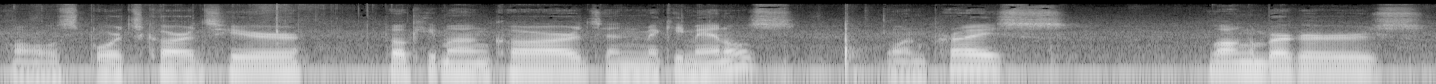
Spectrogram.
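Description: Filming on his phone as he walks a gallery warehouse, this man runs through the auction lots item by item in quick, short bursts. He has a medium-pitched voice, and the recording has a slight hiss or hum.

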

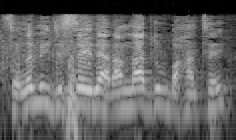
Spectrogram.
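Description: At a community event in an indoor hall with flags behind, a young American man speaks emphatically into a podium microphone on a stand, gesturing and repeating points for effect. His high-pitched, darkish voice has fairly even intonation at a moderate pace, with a little hiss or hum in the recording.

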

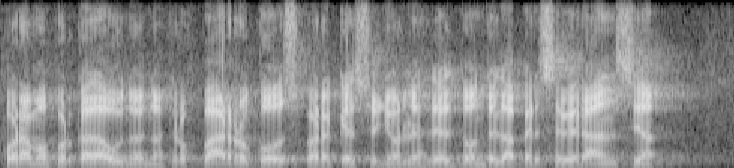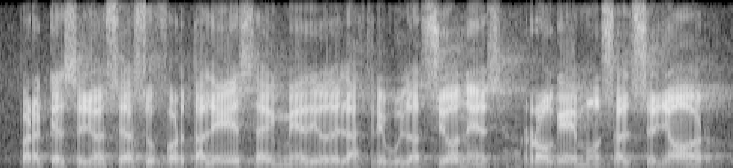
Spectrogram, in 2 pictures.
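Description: Echoey, bright-voiced priest reciting. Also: male voice, mid-range voice, flat delivery, brisk. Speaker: priest at Mass. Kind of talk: solemn liturgical recitation and prayer. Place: inside a small church. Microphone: handheld microphone through church speakers. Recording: echoey church hall, long reverb, background noise.

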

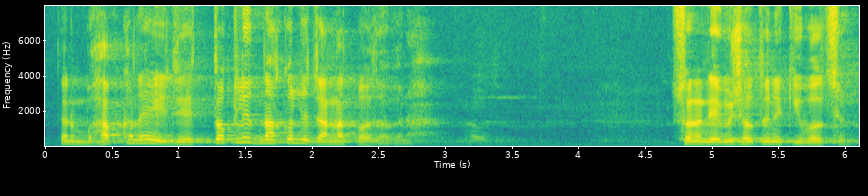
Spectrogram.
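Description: An older Bangladeshi man giving a Friday sermon, reading Arabic quotes slowly, explaining them and asking the listeners questions. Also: on the high side. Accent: Bangladeshi Bengali. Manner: asks the listeners rhetorical questions. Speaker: preacher. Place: mosque hall at a madrasa. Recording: echoey hall with long reverb.

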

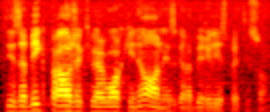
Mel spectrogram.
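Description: A man from Italy in his thirties speaks rapid-fire at a technical conference, his medium-pitched voice steady in tone and a little mellow. He holds a handheld mic in a small room and has an Italian accent. He keeps it conversational, frequently asking "okay?"

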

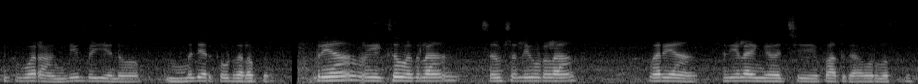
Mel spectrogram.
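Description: A man's voice: on the high side, little pitch movement, fairly quick, long pauses. A man chatting on a family phone call as an older brother, teasing and scolding in casual banter. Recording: tinny phone line with faint noise.

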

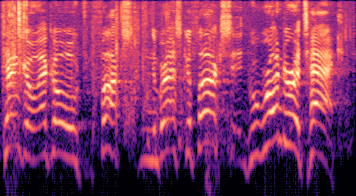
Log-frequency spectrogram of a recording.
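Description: In this game voice acting, an actor plays a cocky, wisecracking male squadmate guiding a rookie through a tutorial with teasing jokes. His fairly high voice is very animated and bouncy at a moderate pace, with heavy background noise behind it.

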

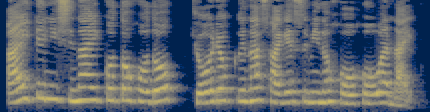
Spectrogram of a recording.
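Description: A woman with a high voice teaches a language lesson from a script. She explains each word in a clear, measured way. Her delivery stays calm and even, like a teacher guiding learners through the material. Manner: slow, careful model pronunciation for repeating.

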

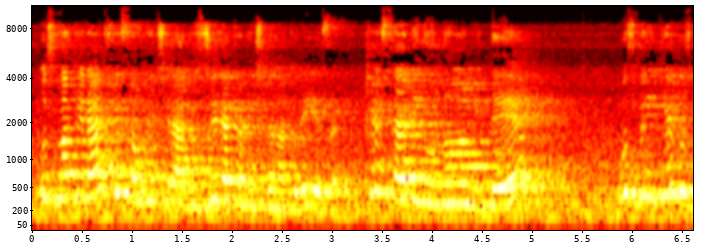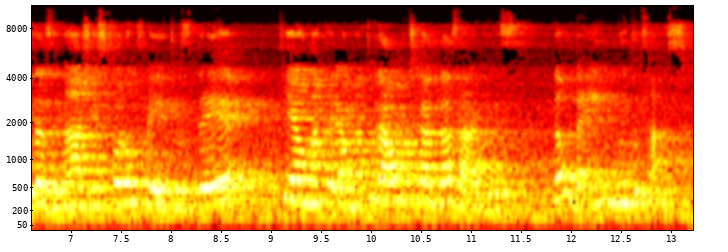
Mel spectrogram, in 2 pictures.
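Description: High-voiced teacher in an echoey classroom. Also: female voice, animated, normal speed, distant mic, noisy background. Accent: Brazilian Portuguese. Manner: patient, explains step by step to children. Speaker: primary school teacher. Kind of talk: online class lesson. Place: classroom with chalkboard. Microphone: camera across the room.

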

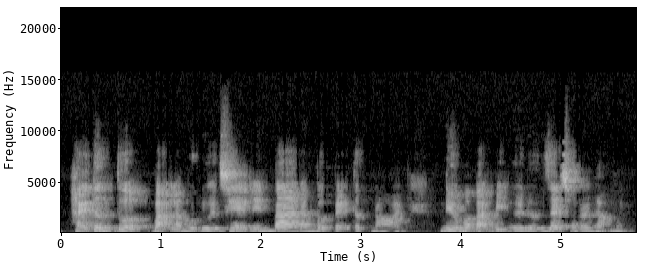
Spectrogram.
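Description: With a mid-range voice and a bit of background noise, a young woman who taught herself English shares tips in a relaxed, patient lesson. She keeps asking the listener rhetorical questions, and her voice echoes around the room.

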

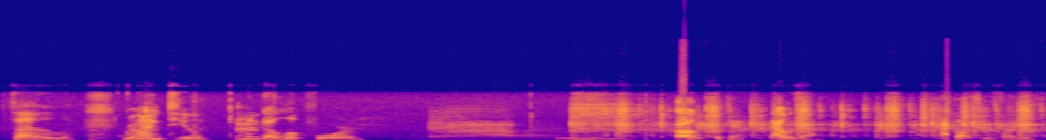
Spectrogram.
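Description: A young woman giving chatty, excitable commentary over a life-sim game she is playing. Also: medium pitch, dull audio. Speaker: let's play gamer.

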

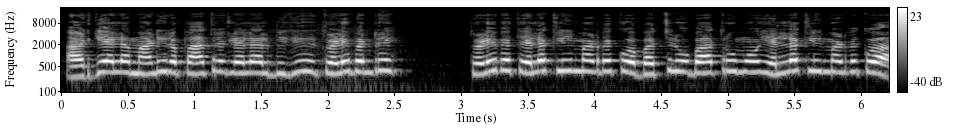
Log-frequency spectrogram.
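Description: A woman's voice: very high voice, steady tone, racing, darkish tone. A woman with a Chikkaballapura Kannada accent playing a strict female jail guard who barks orders. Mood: bossy. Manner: bossy, ordering.

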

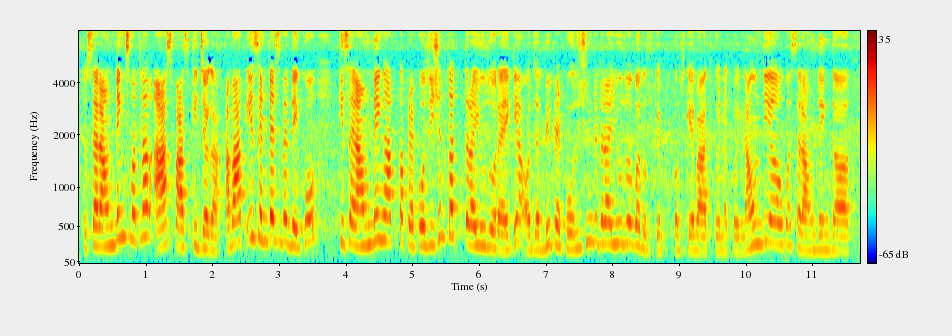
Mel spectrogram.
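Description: A young woman teaching an English grammar lesson, explaining patiently, reading example sentences slowly and often checking that students follow. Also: high-pitched, slight background noise.

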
